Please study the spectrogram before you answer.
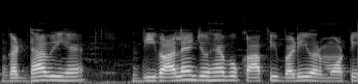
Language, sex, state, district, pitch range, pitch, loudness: Hindi, male, Uttar Pradesh, Lalitpur, 155-190 Hz, 170 Hz, -17 LUFS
